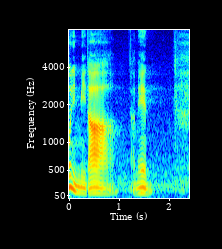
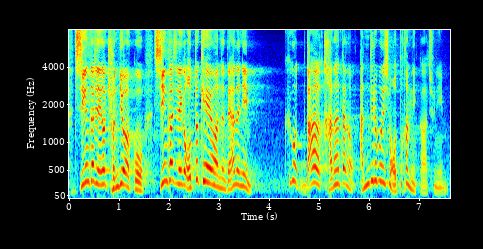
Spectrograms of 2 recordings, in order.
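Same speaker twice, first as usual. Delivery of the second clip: acted pleading complaint, pitched up; aggrieved protest; 5 semitones higher than usual. Moses protesting to God, aggrieved and higher. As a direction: plead your case in exasperation. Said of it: "하는 게 모세의 마음이었을 겁니다".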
